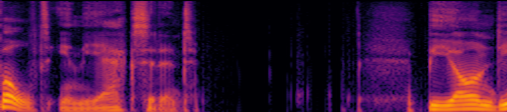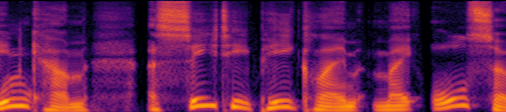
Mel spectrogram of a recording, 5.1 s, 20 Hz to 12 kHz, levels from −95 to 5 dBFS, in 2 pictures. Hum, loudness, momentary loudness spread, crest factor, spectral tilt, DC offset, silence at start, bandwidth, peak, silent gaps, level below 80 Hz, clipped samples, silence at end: none; -23 LUFS; 11 LU; 18 dB; -5 dB/octave; under 0.1%; 0 s; 12 kHz; -6 dBFS; 1.27-1.43 s, 1.58-1.70 s; -50 dBFS; under 0.1%; 0 s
